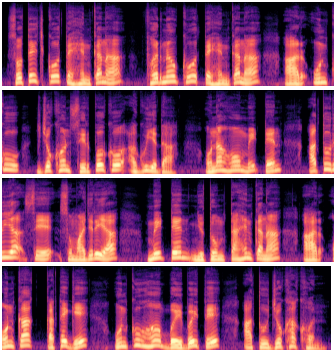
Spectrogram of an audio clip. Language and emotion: Santali, neutral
